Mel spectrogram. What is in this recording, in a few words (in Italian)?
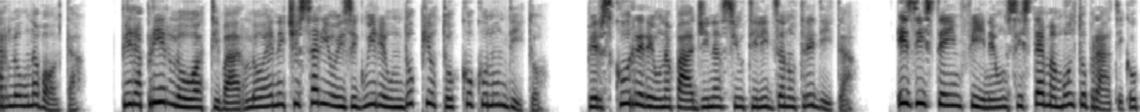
voiceover; come attivare voiceover su iphone e ipad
